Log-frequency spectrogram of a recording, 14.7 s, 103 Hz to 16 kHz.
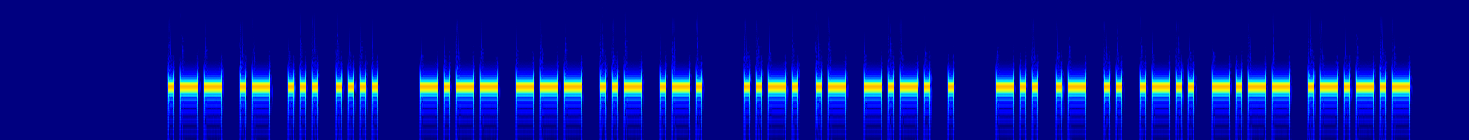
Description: Morse code, heard as a keyed tone, about 20 wpm, 700 Hz. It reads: WASH YOUR FACE DAILY.
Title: Easy Sentences with Hints - 20wpm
